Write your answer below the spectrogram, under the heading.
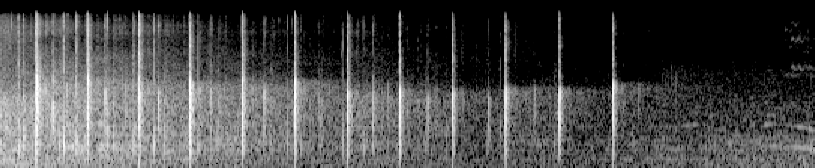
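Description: A table tennis ball bounced steadily on a bat or the table, about three sharp pinging taps a second, which stop about four seconds in.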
